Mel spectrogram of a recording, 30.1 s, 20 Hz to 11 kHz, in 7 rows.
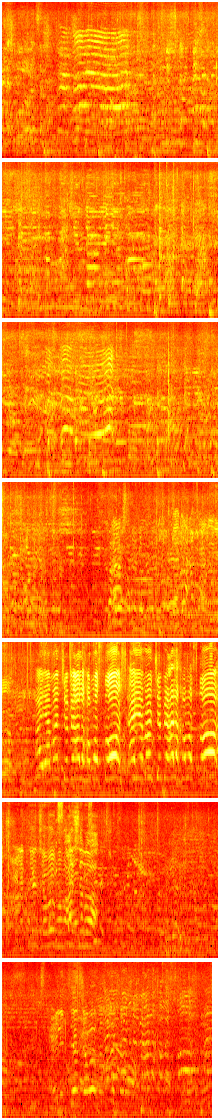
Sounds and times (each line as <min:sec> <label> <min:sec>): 0:00.0 crowed is passing by 0:30.1
0:00.8 young boys are shouting in Arabic 0:04.9
0:01.9 Loud music is coming out of the stoles 0:14.8
0:08.4 young boys are shouting in Arabic 0:13.0
0:17.9 young boys are shouting in Arabic 0:21.7
0:27.8 young boys are shouting in Arabic 0:30.1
